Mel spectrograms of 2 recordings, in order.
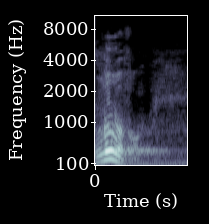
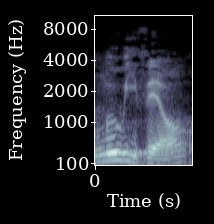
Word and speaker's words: Louisville: It's the Southern Baptist Theological Seminary, and it is pronounced Louisville, not Louisville or Louisville or anything like that. Louisville.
